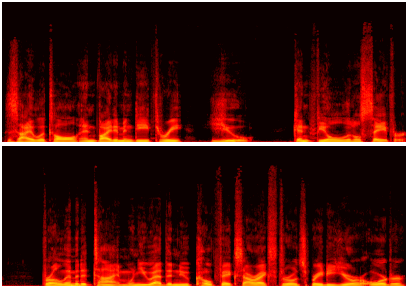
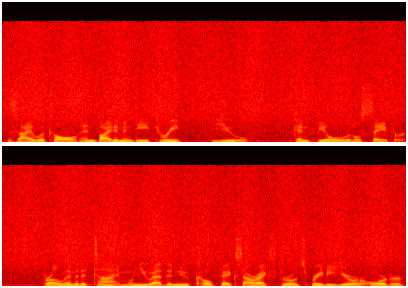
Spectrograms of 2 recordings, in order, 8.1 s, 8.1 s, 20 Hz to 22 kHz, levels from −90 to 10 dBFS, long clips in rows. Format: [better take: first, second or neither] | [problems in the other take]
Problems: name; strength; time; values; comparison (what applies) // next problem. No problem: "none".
first | hiss; loud; throughout; 7 dB below the speech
